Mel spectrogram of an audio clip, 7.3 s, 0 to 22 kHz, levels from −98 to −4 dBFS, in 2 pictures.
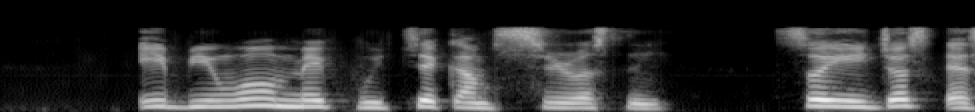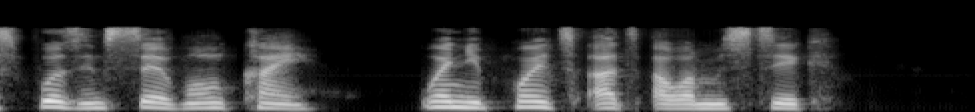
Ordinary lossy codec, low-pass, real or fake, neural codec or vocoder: none; none; fake; codec, 16 kHz, 2 kbps, X-Codec, HuBERT features, trained on LibriSpeech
